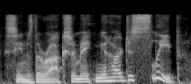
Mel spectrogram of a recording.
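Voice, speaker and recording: An actor playing a laid-back, wry mountain-town radio DJ in a video game, reading mock local news with casual, slangy deadpan asides. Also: male voice, medium pitch, fairly quick, dry recording, studio quality. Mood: amused.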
